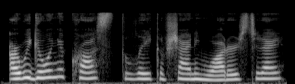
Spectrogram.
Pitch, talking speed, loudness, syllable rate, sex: 260 Hz, 205 wpm, -18 LUFS, 5.7 syllables/s, female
